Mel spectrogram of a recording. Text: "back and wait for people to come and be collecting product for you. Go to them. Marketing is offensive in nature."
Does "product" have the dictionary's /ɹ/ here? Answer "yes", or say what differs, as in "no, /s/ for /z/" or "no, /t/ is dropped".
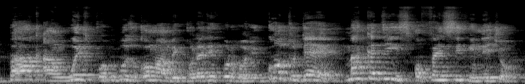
no, /ɹ/ is dropped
